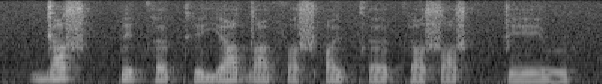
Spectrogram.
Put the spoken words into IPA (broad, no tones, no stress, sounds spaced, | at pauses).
ɡ ɪ sˤ pː e t̪ʰ ɜ kʰ ɪ j ɛ dˤ ɜ θ ɛ sˤ ʔ ɨ kʰ ɜ t̪ʰ ɨ sˤ ɜ sˤ tː e ɹ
